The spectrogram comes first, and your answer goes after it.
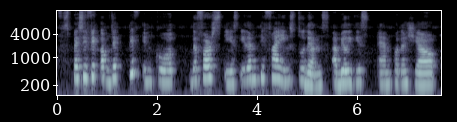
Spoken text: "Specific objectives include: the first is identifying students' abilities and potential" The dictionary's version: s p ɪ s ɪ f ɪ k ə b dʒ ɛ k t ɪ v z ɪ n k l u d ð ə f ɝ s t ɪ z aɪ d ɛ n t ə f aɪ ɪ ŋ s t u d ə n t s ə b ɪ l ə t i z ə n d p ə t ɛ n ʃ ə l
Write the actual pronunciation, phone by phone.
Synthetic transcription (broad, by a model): s p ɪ s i f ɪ k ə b dʒ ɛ k t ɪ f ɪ n k ɔ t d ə f ɝ s t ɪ s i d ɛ n t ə f aɪ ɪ ŋ s t u d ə n t s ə b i l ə t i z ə n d p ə t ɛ n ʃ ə l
